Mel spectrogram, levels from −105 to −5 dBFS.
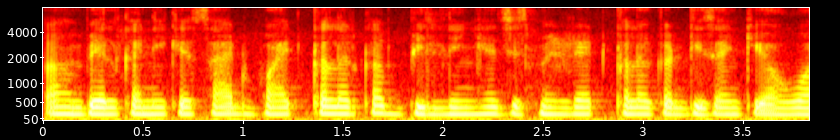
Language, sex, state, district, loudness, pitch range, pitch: Hindi, female, Tripura, West Tripura, -16 LUFS, 175-185 Hz, 180 Hz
